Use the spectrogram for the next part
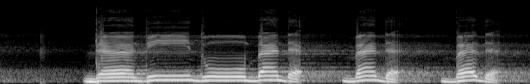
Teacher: Dal itu kayak mantul karena dia juga memiliki sifat yang namanya Qalqalah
